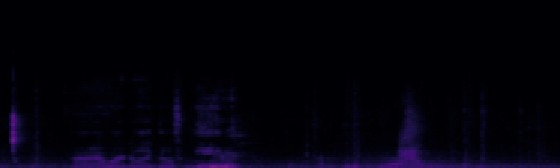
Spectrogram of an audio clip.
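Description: A cat meows.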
